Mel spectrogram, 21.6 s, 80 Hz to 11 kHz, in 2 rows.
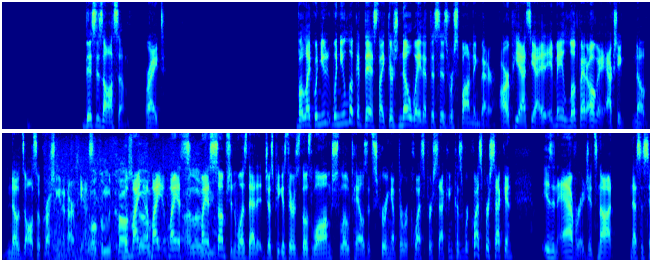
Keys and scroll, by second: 3.3-5.1 j, 5.7 j, 8.8 ctrl+u, 9.0 ctrl+u, 11.7-12.6 typing, 12.8 ctrl+d, 12.9 ctrl+d, 13.1 ctrl+d, 13.2 ctrl+d, 13.3 ctrl+d, 13.6 ctrl+d, 13.9 ctrl+c, 14.0 ctrl+c, 14.2 ctrl+c, 16.1 alt++.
